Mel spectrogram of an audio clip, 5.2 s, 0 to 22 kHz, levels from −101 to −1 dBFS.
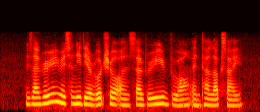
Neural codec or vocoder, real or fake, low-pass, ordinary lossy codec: codec, 16 kHz, 0.8 kbps, ZipCodec; fake; none; none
